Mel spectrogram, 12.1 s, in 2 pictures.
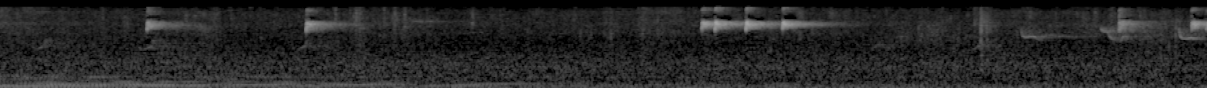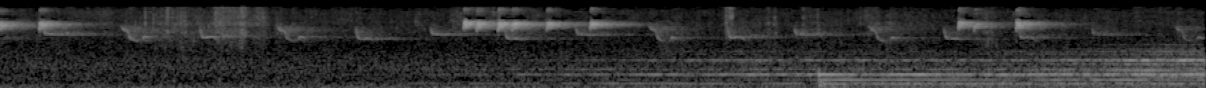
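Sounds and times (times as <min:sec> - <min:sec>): small bird chirping: 0:03.4 - 0:12.0.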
